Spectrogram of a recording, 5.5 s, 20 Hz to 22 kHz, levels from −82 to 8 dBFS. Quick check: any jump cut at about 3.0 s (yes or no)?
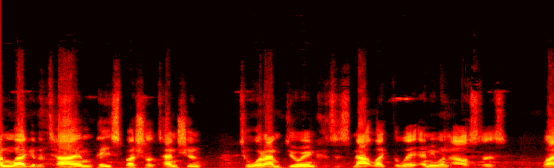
no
